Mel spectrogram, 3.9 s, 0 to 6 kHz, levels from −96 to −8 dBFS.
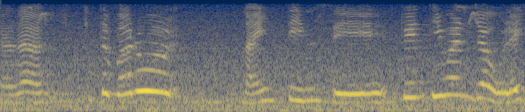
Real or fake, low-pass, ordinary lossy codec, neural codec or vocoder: real; 5.4 kHz; none; none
